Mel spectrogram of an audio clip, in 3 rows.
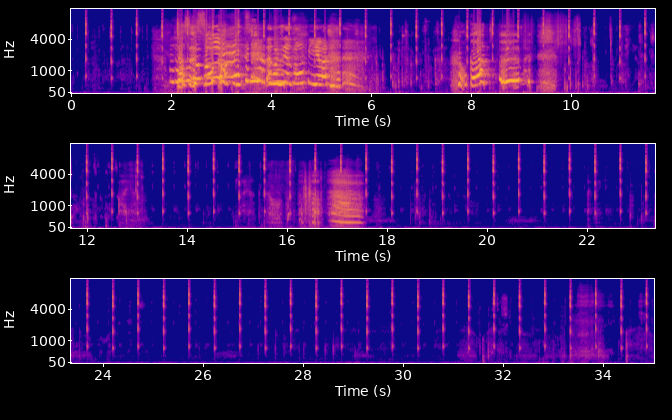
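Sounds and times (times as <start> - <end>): faint murmured reading: 0.0 - 13.3
kitchen timer ticking: 0.0 - 35.0.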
